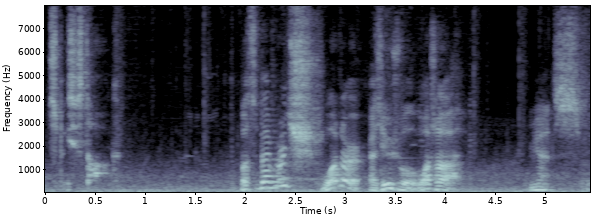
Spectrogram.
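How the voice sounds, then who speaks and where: A man streaming a space game, chatting loosely with many fillers and restarts, laughing now and then. He has a loud voice. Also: on the high side, wildly swooping pitch, a little slow, slight background noise. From Europe. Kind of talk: casual gameplay commentary. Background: quiet game music.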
